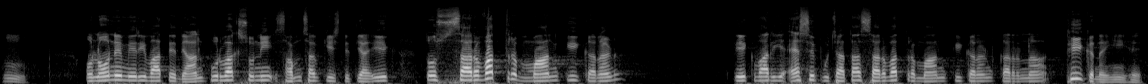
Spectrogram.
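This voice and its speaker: A man's voice: fairly high pitch, measured pace, darkish tone, big-room sound. A male Hindi grammar teacher in a live exam-prep class, explaining answers step by step and answering students' questions.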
